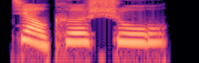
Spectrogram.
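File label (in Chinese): "教科书" Mandarin Chinese; hsk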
